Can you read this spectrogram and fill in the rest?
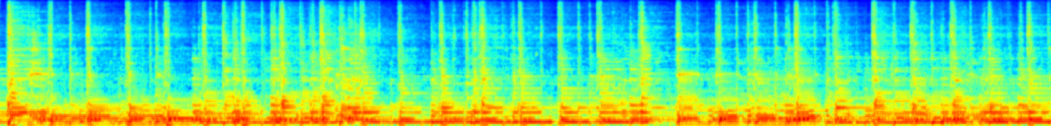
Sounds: playing acoustic guitar

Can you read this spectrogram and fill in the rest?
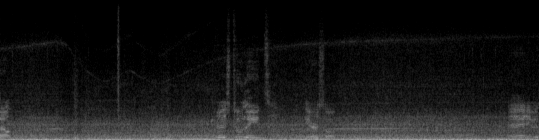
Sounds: vehicle
truck
speech

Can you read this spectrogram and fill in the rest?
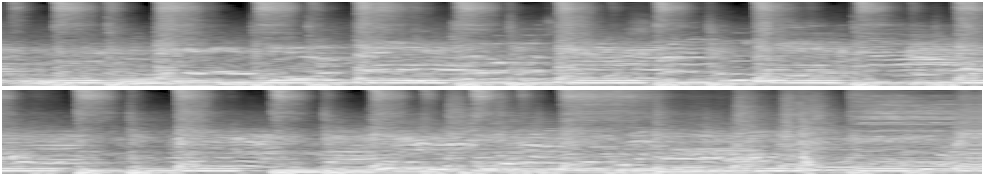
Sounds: exciting music
music

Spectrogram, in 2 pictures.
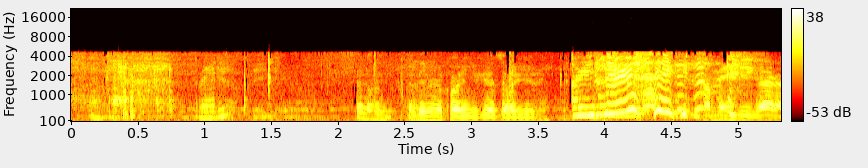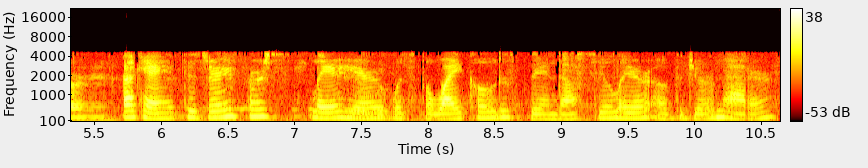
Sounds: speech

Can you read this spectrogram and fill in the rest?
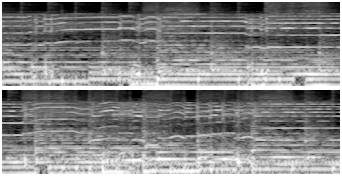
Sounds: electric guitar
music
musical instrument
guitar
plucked string instrument
strum

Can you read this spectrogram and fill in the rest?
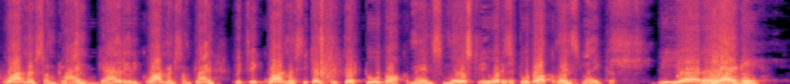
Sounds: speech

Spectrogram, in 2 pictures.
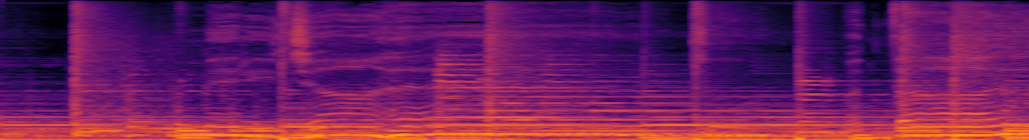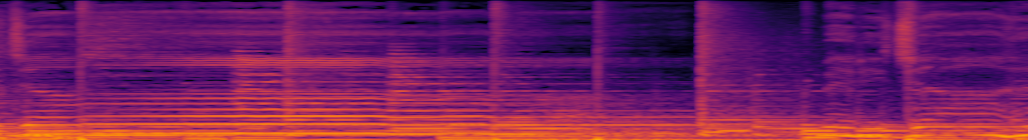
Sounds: music
singing

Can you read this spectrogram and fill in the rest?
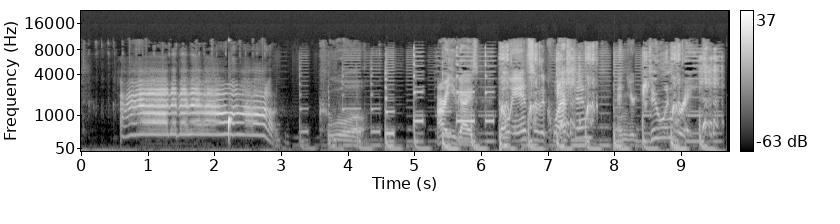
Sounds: music
speech

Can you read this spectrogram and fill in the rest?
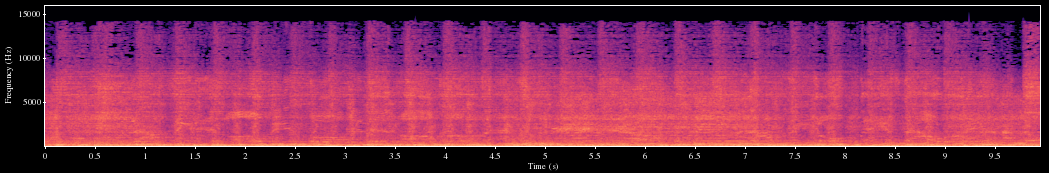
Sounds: music

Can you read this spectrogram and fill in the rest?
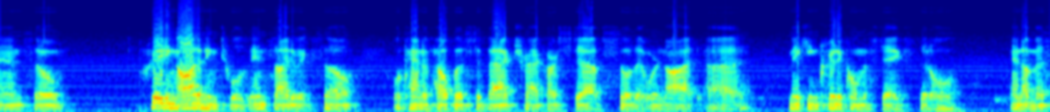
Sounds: speech

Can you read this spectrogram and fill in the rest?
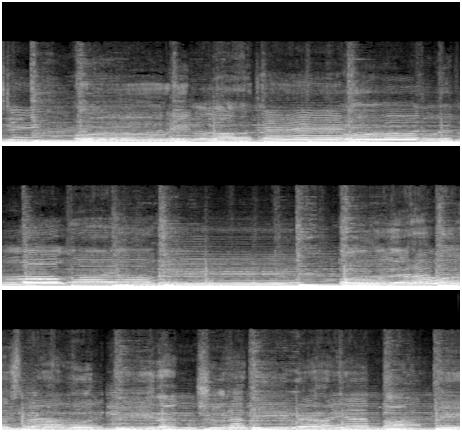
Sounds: country
music

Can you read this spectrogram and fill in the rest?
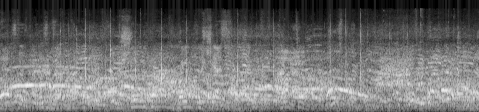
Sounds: speech

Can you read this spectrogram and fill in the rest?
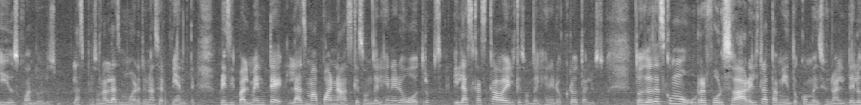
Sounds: speech

